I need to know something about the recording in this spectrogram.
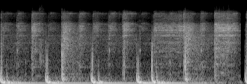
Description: loop, Roland; Sound & Vision - Gigapack I

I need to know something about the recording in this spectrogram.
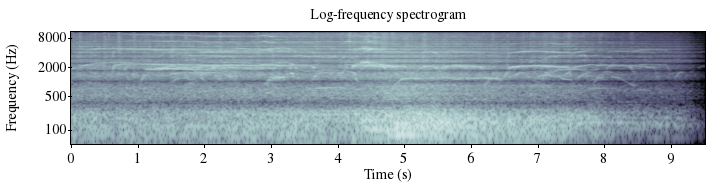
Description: AMUSE, AMUSE PARK, Back Ground; AKAI S6000 CD-ROM - Volume 6

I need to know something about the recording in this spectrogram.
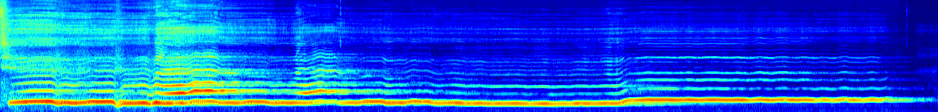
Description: Arrhythmic G; Sonic Foundry (Sony Creative Software); ILONA

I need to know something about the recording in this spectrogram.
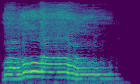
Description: WHOA F, Vocal R&B & Dance; ILIO; Vocal Planet

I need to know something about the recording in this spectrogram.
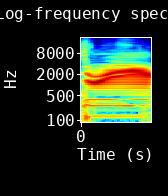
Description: Talk Box LOW R

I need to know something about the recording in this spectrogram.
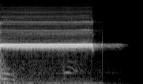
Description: XTRA PERC

